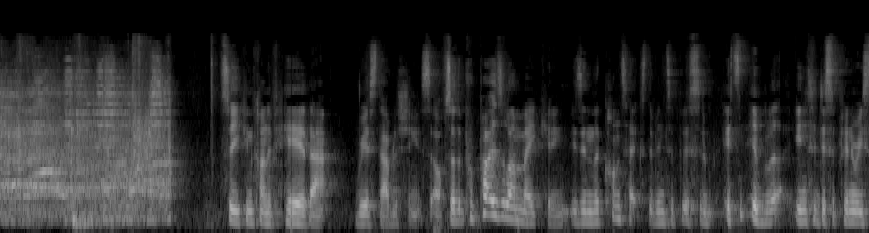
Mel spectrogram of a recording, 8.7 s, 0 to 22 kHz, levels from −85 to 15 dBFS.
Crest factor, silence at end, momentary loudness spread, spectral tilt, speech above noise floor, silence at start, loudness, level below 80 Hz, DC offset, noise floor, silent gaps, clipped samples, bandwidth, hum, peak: 20 dB; 0 s; 12 LU; -4 dB/octave; 23 dB; 0 s; -31 LUFS; -72 dBFS; under 0.1%; -54 dBFS; none; under 0.1%; 13 kHz; none; -10 dBFS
